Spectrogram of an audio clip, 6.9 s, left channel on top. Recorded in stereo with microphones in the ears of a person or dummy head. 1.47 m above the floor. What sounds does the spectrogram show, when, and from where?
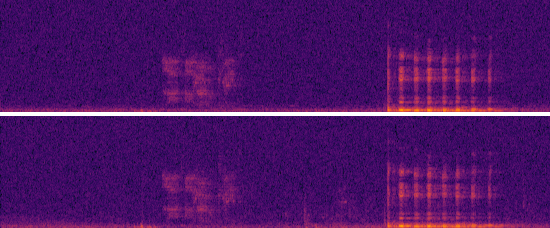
2.0 s whispering: centre (ahead or behind), 2.5 m
4.8 s laughter: 10° left (ahead or behind), 1.2 m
